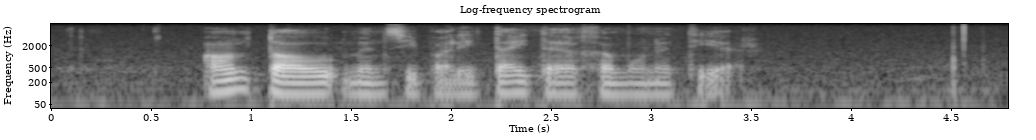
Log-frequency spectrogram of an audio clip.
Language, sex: Afrikaans, male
